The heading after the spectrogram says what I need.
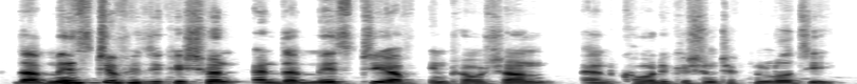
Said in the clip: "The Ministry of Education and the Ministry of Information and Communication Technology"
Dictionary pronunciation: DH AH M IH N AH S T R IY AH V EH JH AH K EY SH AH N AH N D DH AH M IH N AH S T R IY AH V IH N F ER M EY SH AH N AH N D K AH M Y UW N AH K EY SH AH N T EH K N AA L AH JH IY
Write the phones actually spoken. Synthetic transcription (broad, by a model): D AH M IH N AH S T R IY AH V EH JH AH K EY SH AH N AH N D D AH M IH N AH S T R IY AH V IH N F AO M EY SH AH N AH N D K AH M Y UW N AH K EY SH AH N T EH K N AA L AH JH IY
